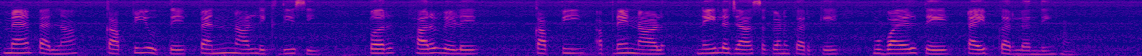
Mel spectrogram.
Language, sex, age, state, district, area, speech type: Punjabi, female, 18-30, Punjab, Mohali, urban, spontaneous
